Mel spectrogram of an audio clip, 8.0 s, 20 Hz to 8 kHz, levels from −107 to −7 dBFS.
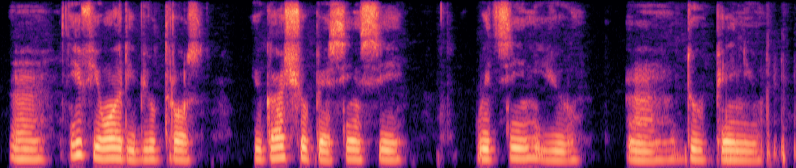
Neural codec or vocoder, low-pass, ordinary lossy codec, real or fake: none; none; none; real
